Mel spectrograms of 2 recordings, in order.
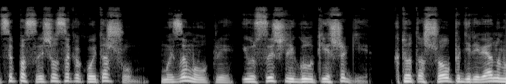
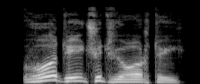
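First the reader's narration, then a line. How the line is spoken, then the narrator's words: Moaned. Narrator (Russian): простонал Федор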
